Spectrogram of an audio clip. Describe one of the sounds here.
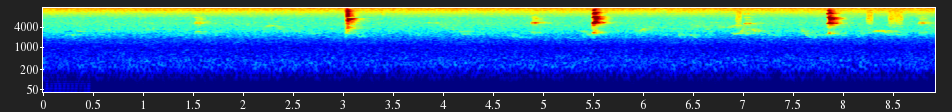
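A small bird chirps.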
